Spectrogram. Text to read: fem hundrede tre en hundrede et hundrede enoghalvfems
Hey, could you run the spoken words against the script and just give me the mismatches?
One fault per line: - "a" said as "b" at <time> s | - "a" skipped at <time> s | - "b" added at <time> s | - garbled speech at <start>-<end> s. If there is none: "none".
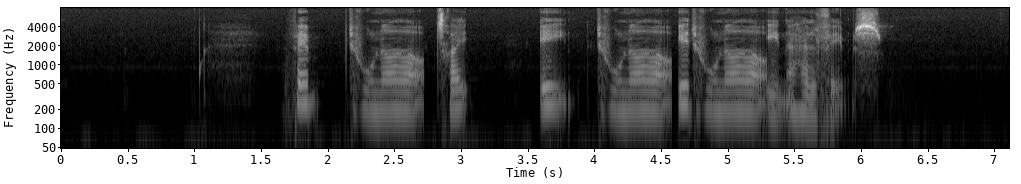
none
